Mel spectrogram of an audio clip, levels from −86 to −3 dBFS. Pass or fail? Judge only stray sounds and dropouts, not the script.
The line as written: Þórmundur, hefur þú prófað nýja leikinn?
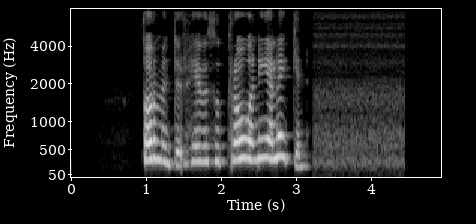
pass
